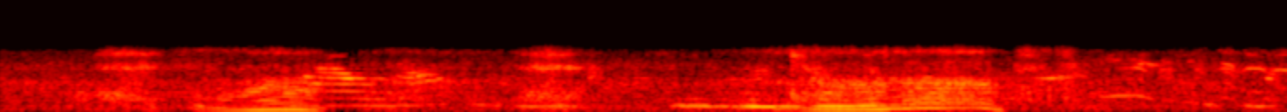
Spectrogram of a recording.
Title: snoring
